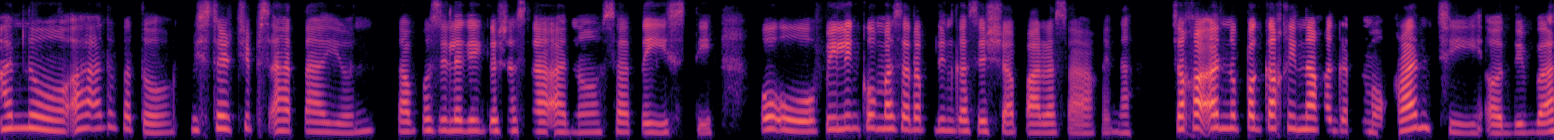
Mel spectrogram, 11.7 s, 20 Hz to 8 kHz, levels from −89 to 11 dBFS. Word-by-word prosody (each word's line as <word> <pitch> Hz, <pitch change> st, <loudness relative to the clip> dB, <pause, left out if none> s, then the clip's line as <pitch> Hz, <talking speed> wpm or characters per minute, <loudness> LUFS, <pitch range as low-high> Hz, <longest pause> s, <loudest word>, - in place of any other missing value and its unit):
Ano, 265 Hz, -4 st, 0 dB
ah, 275 Hz, +2 st, -1 dB
ano 300 Hz, -, -13 dB
ba 260 Hz, -3 st, -7 dB
'to? 190 Hz, -1 st, -7 dB
Mister 260 Hz, +2 st, 0 dB
Chips 265 Hz, -1 st, -7 dB
ata 215 Hz, -2 st, -1 dB
'yun 190 Hz, +3 st, -11 dB, 0.2 s
tapos 225 Hz, +2 st, -4 dB
nilagay 225 Hz, -1 st, 0 dB
ko 220 Hz, -, +1 dB
siya 225 Hz, 0 st, -5 dB
sa 210 Hz, -2 st, 0 dB
ano 195 Hz, 0 st, -4 dB
sa 200 Hz, 0 st, -2 dB
tasty, 190 Hz, -, -4 dB, 0.4 s
oo 230 Hz, -4 st, +1 dB
feeling 255 Hz, +4 st, +3 dB
ko 285 Hz, -, -1 dB
masarap 265 Hz, -3 st, +1 dB
din 235 Hz, -1 st, -7 dB
kasi 220 Hz, -1 st, -1 dB
siya 195 Hz, 0 st, -2 dB
para 190 Hz, 0 st, +1 dB
sa 185 Hz, -1 st, -6 dB
akin, 185 Hz, -1 st, -13 dB
ah, -, -, -20 dB, 0.3 s
'tsaka 275 Hz, +1 st, +8 dB
ano 275 Hz, -1 st, +4 dB
pagka 275 Hz, 0 st, +5 dB
kinakagat 250 Hz, -4 st, +2 dB
mo 190 Hz, -4 st, -8 dB
crunchy 230 Hz, -8 st, +2 dB
o 180 Hz, -, +1 dB
'di 180 Hz, +1 st, -7 dB
ba? 195 Hz, +2 st, +3 dB
225 Hz, 190 wpm, -24 LUFS, 195-260 Hz, 0.4 s, tsaka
